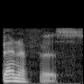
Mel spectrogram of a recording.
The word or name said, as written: benefice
